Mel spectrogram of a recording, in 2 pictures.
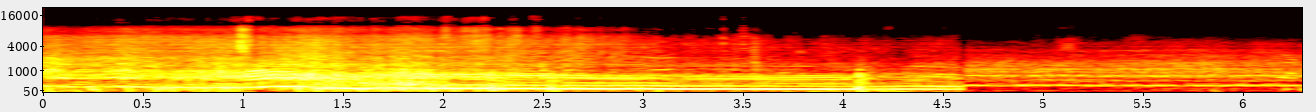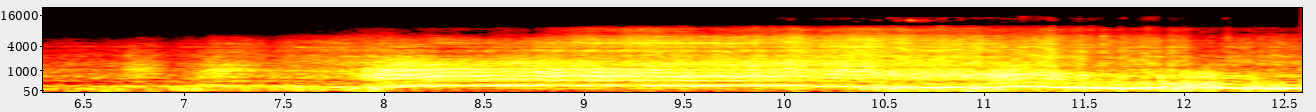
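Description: A rally car engine shifts gears as the car approaches.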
